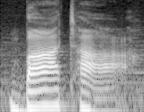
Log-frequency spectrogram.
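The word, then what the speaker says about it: בת: So this syllable is actually read bat.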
